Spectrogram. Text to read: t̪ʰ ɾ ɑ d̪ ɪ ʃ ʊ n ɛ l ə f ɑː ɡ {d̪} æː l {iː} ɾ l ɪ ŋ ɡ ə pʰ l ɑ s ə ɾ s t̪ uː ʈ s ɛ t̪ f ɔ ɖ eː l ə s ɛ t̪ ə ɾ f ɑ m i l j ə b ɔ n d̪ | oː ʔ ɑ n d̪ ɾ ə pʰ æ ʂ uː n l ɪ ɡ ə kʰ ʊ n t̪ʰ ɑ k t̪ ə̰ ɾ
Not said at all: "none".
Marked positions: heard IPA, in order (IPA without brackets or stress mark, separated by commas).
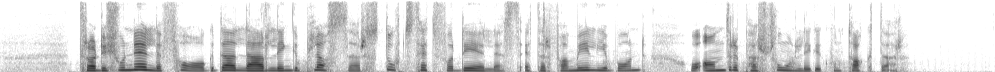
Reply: d̪, æː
